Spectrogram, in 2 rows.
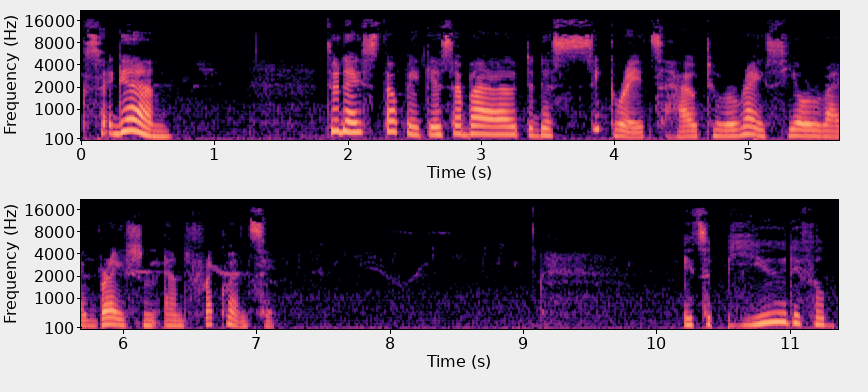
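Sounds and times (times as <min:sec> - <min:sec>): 
speech: 0:00.1 - 0:00.8, 0:01.8 - 0:07.2, 0:10.2 - 0:11.3
faint birds singing outdoors: 0:00.6 - 0:01.6, 0:04.3 - 0:11.3.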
